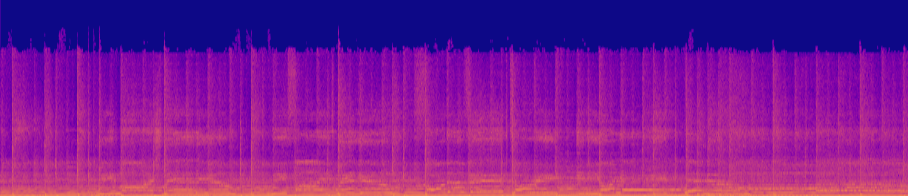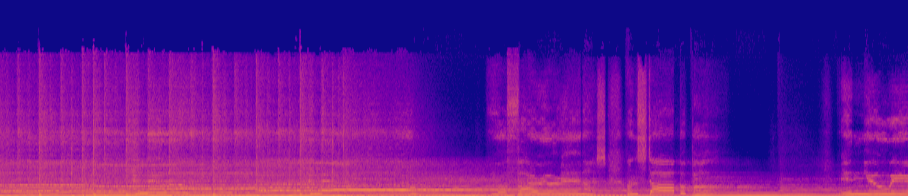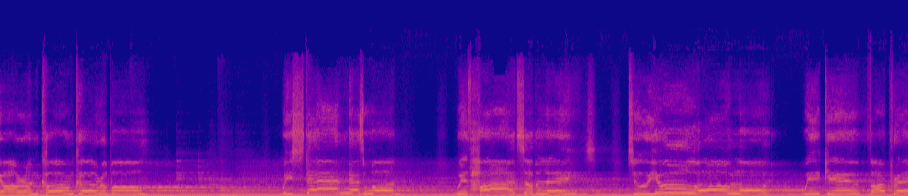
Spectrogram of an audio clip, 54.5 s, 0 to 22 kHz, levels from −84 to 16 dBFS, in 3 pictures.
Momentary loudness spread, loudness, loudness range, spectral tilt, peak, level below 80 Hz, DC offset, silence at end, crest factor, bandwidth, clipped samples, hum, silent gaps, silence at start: 7 LU; -19 LUFS; 5 LU; -5 dB/octave; -4 dBFS; -22 dBFS; under 0.1%; 0 s; 14 dB; 17 kHz; under 0.1%; none; none; 0 s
